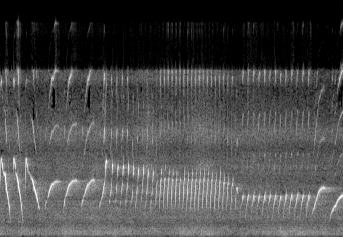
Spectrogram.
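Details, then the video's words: Canary singing a lure song to set inexperienced young canaries singing: a string of sweeping whistled slurs gives way to long, fast, evenly pulsed trills that shift pitch slightly, closing with a rising whistle. "PANCINGAN KENARI BAHAN TERBARU"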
